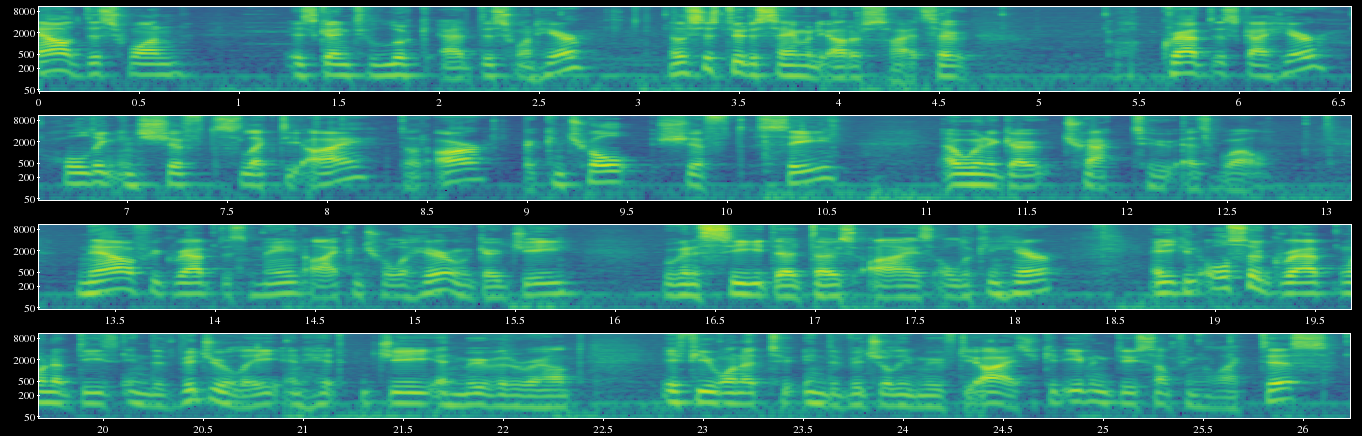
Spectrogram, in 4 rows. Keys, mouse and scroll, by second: 3.4 scroll up 1, 3.6-5.6 middle drag, 5.6 click, 6.2-8.0 middle drag, 8.0 shift+click, 8.9 ctrl+shift+p, 10.2 ctrl+shift+c, 12.7 scroll down 1, 12.9-13.8 middle drag, 13.8 click, 14.2-14.9 middle drag, 14.7 scroll up 2, 15.5 g, 19.6-20.0 right drag, 20.0 click, 20.5 middle click, 21.2-23.2 middle drag, 21.2 g, 23.2 right click, 23.4 middle drag, 24.9-26.1 middle drag, 24.9 g, 26.1 click.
